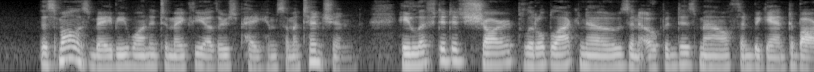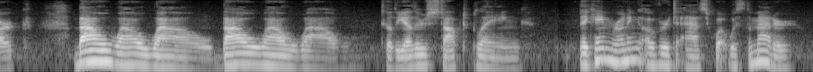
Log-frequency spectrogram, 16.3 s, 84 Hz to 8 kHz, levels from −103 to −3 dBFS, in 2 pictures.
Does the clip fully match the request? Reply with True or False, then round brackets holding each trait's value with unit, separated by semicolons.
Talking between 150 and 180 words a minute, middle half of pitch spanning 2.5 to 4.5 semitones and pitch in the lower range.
True (170 wpm; 3.3 semitones; 125 Hz)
